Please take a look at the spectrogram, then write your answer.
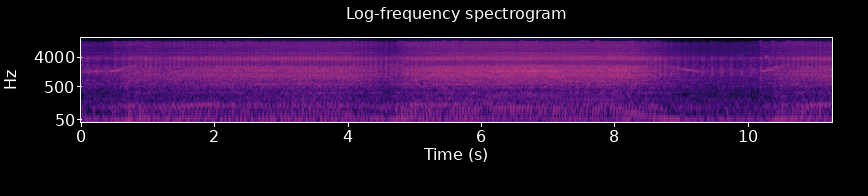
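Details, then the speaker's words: VW T3 2.1L flat-four while driving: rough, lumpy running with the beat stumbling every few seconds and backfire pops; number two cylinder ran lean. "good a belt noise ruff running in this firing while driving you can hear it backfiring"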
